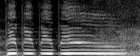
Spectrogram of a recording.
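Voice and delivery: high, playful pew-pew noises; finger-gun sound effects; mock gunshots. Pastor joking to the cashier, playful pew-pew gunshots.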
